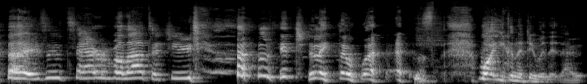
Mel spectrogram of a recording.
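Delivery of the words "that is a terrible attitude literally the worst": higher, laughing through the words; mock outrage cracking into real laughter. Real, not acted. Laughing at the friend's cheek.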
